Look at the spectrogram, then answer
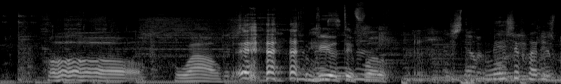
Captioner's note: laughs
